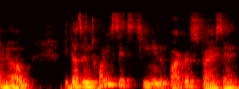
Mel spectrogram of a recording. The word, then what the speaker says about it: Streisand: Barbara Streisand's last name is pronounced with a soft S and not a hard Z. How do I know? Because in 2016, Barbara Streisand called Apple CEO Tim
